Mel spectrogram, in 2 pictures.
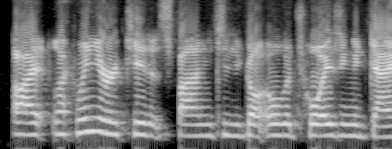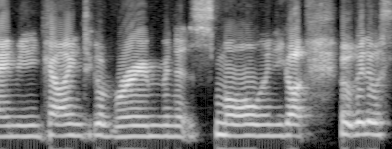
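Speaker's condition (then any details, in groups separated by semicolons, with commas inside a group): Bilateral cleft lip and palate; congenital, lifelong speech therapy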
